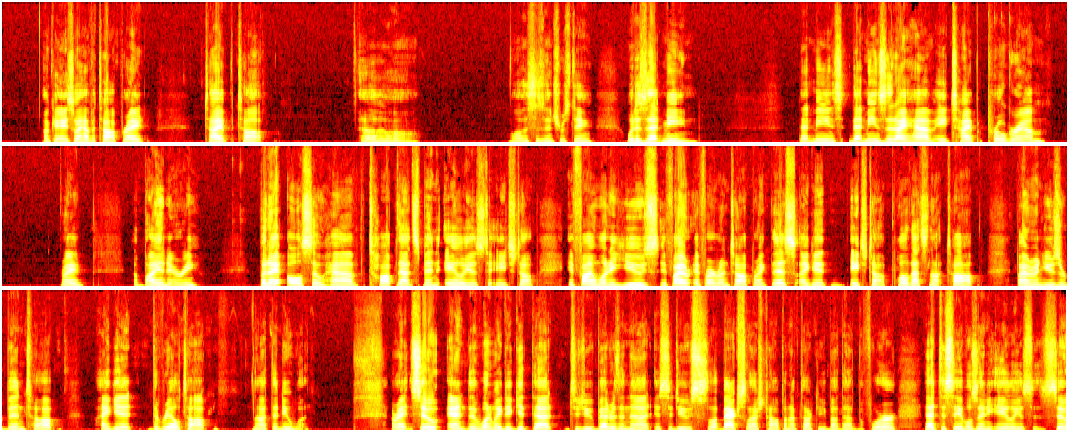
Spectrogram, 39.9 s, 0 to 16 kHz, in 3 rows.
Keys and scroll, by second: 1.9-3.3 typing, 21.8-22.8 typing, 24.3-30.1 typing, 32.6 ctrl+[, 32.8-35.3 typing, 35.8 Return, 37.3 q, 38.7-39.9 typing.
